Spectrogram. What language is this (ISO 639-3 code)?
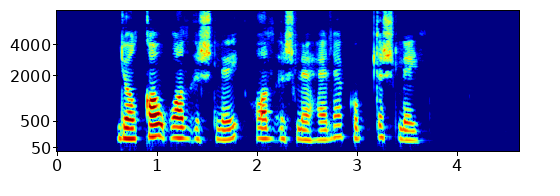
bak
